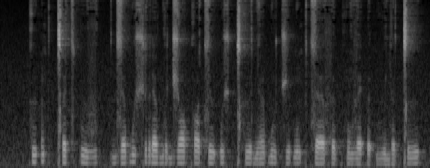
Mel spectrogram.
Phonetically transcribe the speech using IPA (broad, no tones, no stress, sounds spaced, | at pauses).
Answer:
k ɯ ʔ ə̃ k ǀ ə t͡s p ɯ v | d͡z ə ɓ u ʃ r ɜ ɡʷ ɛ d͡ʒ ɔ k ɔ t͡s ɯ ʔ u ʃ ǀʰ ɯ d ə̃ ɓ u t͡ʃ ɯ ɠ ũ k t͡s ɜ f ɛ kʷʰ ə̃ v ɛ ʔ ə ʔ ʎ u j ə ǀ ɯ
